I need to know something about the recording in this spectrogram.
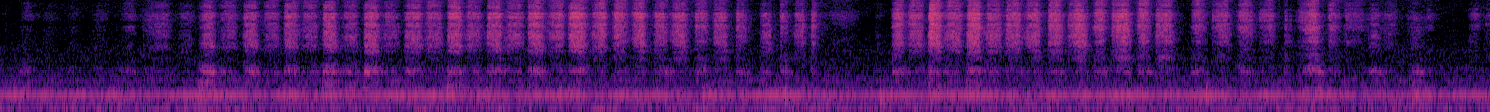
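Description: A marker tip scratches softly on paper.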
